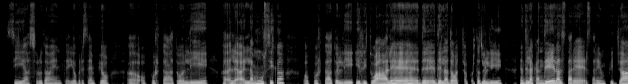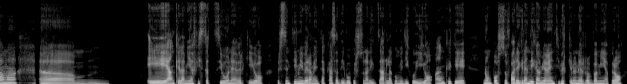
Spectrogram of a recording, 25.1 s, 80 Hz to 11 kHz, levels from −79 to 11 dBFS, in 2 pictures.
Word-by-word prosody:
Sì 195 -3 -4
assolutamente. 180 +1 -8
Io - - -8
per 175 - -14
esempio, 175 0 -6 0.4
uhm, 165 0 -9
ho 175 -2 -13
portato 170 - -7
lì, 170 - -1 0.3
uhm, 175 0 -3
la - - 0
la 175 -1 +3
musica, 240 +9 +1 0.4
ho 170 +1 -8
portato 175 -1 -3
lì 175 0 0
il 185 0 +1
rituale 180 +1 +4
de 180 -1 +2
della 175 -1 +3
doccia, 185 +5 -2
ho - - -9
portato 185 -1 -3
lì 180 +1 0 0.3
della 185 -3 +3
candela, 200 +10 +5
stare 175 -4 -1
stare - - -8
in 170 -1 -4
pigiama, 220 +7 +2 0.4
ehm, 165 - -1 0.7
e 180 -1 +5
anche 180 +2 +4
la 175 -1 +2
mia 175 +2 +1
fissazione 180 0 -3
perché 170 +1 -6
io, 175 -2 -1 0.2
per 175 - -11
sentirmi 190 +3 0
veramente 185 0 0
a - - -4
casa 205 -1 -3
devo 165 -1 -3
personalizzarla 170 0 -5
come 175 +1 -5
dico 175 - -4
io, 90 - -1
anche 210 +4 -1
che 180 -2 +2 0.3
non 195 0 +3
posso 185 0 0
fare 180 0 +3
grandi 195 +2 +4
cambiamenti 195 -2 +2
perché 195 +1 -1
non 190 -1 +3
è 180 - +2
roba 180 -1 -1
mia 180 -1 -2
però, 185 0 +2
180 Hz, 145 wpm, -21 LUFS, 170-185 Hz, 0.7 s, candela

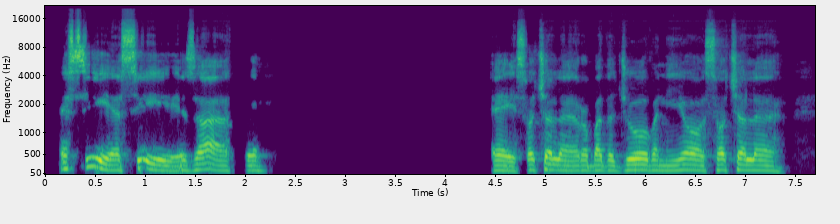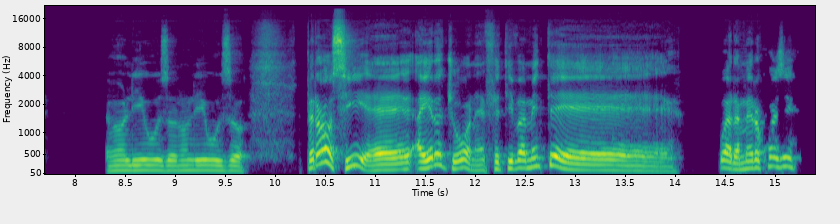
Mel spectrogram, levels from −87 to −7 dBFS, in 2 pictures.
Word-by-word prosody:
Eh 155 - -3
sì, 200 +5 +4
eh 125 -1 -2
sì, 180 - +4 0.4
esatto. 115 -2 -5 2.2
Eh, 115 -2 -2
i - - -6
social, 125 +1 -1 0.2
roba 120 0 -4
da 120 0 -5
giovani, 125 0 -2
io 125 -1 -3
social 125 -3 -3 0.9
non 120 +2 -5
li 120 +1 -2
uso, 120 -1 -2
non 120 +1 -6
li 120 0 -2
uso. 115 -2 -2 0.6
Però - - +4
sì, 200 +6 +5
ehm, 135 +5 +4
hai 165 +4 +5
ragione 175 - 0
effettivamente 125 - +1 0.3
guarda, 170 -5 +2
m'ero 170 +4 0
quasi 205 0 -3
125 Hz, 110 wpm, -21 LUFS, 120-155 Hz, 2.2 s, sì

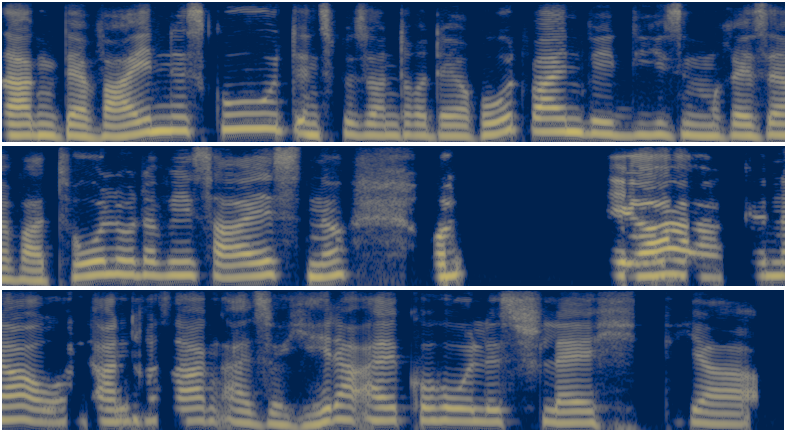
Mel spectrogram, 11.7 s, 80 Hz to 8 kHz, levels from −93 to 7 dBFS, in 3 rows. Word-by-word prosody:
sagen: 185 -1 +4
„Der 170 -4 +1
Wein 195 +9 +4
ist 255 -1 0
gut, 285 -3 0
insbesondere 185 -2 -2
der 175 0 -2
Rotwein, 235 - +2
wie 205 -3 0
diesem 185 0 -3
Resveratrol“ 185 +7 0
oder 250 -2 0
wie‘s 245 0 -1
heißt, 225 +3 +1
ne? 230 +4 +2 0.4
Und 230 +3 +3 0.7
ja, 240 +2 +7 0.4
genau, 235 -3 0
und 200 - -11
andere 215 +1 -4 0.2
sagen, 220 0 -2
also 180 -4 -5
jeder 175 - -2
Alkohol 225 -1 -2
ist 205 0 -4
schlecht, 190 - -5 0.2
ja. 175 -4 -4
210 Hz, 140 wpm, -26 LUFS, 185-235 Hz, 0.7 s, ja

